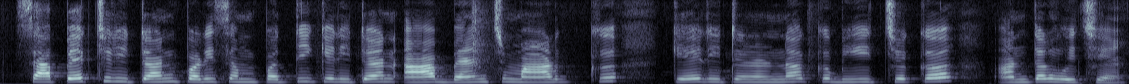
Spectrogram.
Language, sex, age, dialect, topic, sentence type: Maithili, female, 18-24, Eastern / Thethi, banking, statement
